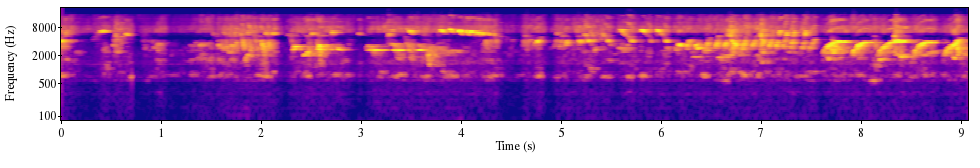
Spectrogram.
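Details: Canary song from Central Java, Indonesia: a long, busy warble of twitters and buzzy trills, closing with a run of repeated sweeping notes.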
